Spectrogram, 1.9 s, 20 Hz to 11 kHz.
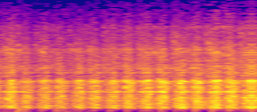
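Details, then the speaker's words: Mercedes W123, in park on a ramp, after fuel line replacement with the fuel line reconnected and petrol confirmed: the starter cranks evenly at about seven compression pulses a second, but it never catches or fires. Cranks, no start. "You must be getting petrol at this point. Why aren't you firing? Come on, why are you not firing? I know there's petrol, it just threw petrol over the engine."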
